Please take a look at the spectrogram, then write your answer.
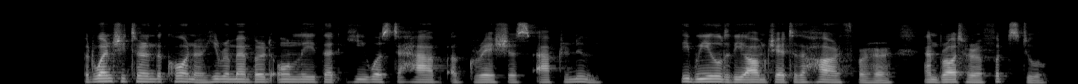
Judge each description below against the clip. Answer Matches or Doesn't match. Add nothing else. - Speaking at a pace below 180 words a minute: Doesn't match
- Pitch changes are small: Matches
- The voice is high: Doesn't match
